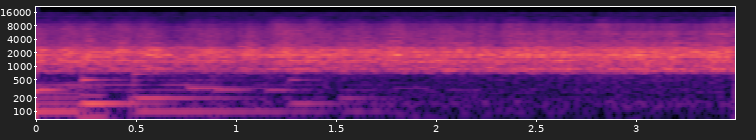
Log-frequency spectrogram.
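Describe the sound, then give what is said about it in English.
A noisy flock of barnacle geese keeps up a dense, yapping chorus of honks, overlapping calls layered over a steady wash of sound, with no one speaking. “Barnacle geese are stunning birds.”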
